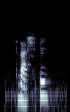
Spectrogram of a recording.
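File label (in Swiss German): "waschpel", Alsatian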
